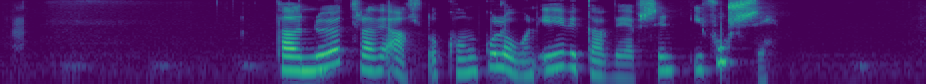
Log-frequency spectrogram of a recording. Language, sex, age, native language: Icelandic, female, 50-59, Icelandic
